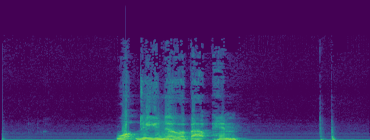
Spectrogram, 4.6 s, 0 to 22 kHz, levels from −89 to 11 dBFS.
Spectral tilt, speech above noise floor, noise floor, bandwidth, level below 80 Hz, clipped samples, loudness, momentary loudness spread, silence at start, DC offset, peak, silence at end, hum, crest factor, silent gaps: -7.5 dB/octave; 33 dB; -43 dBFS; 11.5 kHz; -44 dBFS; under 0.1%; -11 LUFS; 19 LU; 1.45 s; under 0.1%; 0 dBFS; 0.45 s; none; 14 dB; none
